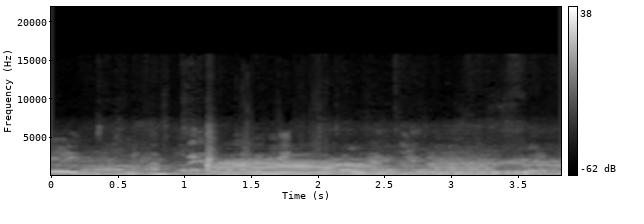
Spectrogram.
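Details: Sahiwal bull calf at a cattle market, 20 January 2025, sold to a Dhaka farmer. A long, rich moo begins after a short sharp knock and holds for over two seconds, wavering slightly, over constant crowd murmur.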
